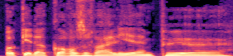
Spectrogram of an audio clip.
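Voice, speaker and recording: A man's voice: level tone, normal speed, darkish tone, dry recording. A man, a student trainee explaining conservation as a radio interview guest, speaking emphatically. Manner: explanatory, emphatic with rising pitch.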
